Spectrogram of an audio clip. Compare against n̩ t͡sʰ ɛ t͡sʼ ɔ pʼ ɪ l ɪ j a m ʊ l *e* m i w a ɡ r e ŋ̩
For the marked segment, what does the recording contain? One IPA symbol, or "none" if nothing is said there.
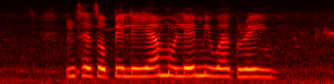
e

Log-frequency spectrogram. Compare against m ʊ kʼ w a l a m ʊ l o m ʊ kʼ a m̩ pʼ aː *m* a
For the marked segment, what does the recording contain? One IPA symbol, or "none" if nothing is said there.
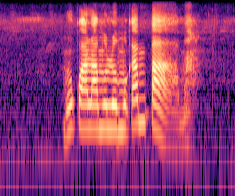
m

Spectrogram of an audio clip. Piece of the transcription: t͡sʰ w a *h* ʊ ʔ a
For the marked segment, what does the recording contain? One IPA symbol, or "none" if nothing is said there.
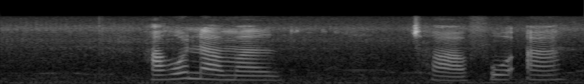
f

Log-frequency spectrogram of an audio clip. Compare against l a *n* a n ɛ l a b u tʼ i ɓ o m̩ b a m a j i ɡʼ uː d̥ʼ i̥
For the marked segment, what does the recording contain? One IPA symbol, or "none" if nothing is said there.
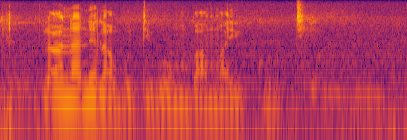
n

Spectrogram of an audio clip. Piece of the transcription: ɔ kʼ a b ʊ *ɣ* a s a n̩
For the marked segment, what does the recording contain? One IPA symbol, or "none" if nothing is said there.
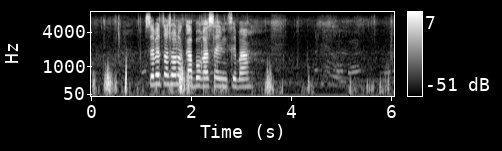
ɣ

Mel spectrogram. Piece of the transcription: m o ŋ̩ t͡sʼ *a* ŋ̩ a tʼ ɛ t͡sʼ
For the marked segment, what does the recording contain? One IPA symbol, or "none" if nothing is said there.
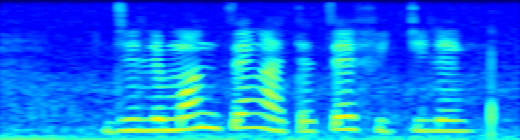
e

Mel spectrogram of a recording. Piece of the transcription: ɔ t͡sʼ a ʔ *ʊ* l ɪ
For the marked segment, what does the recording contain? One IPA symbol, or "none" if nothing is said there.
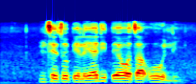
ʊː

